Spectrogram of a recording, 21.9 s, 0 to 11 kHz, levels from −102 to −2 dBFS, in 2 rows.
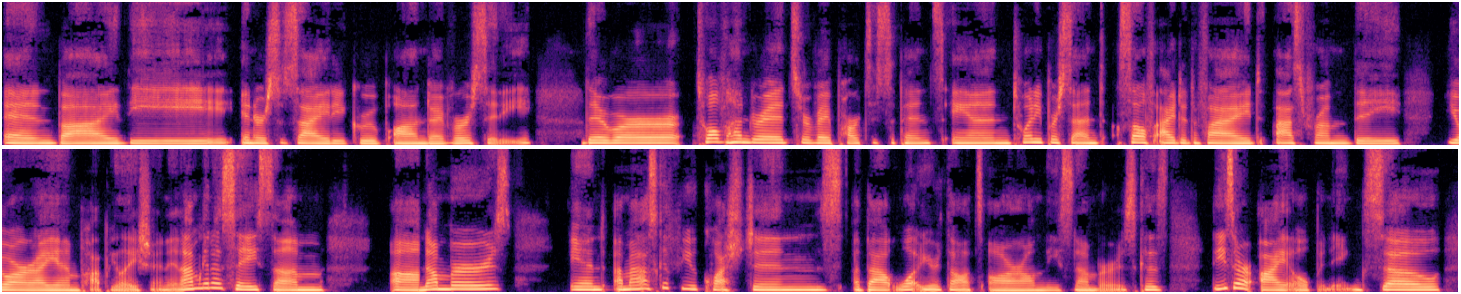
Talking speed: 135 wpm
